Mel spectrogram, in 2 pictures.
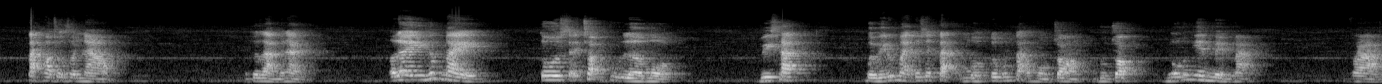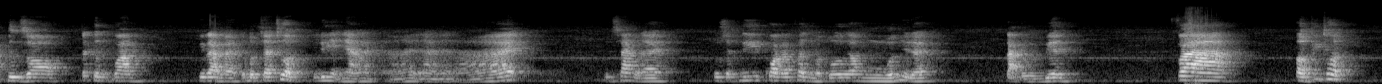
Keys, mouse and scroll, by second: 6.4 click, 17.3 click.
